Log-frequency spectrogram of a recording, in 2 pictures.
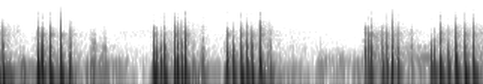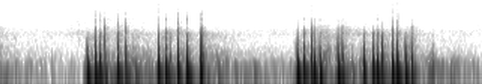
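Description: An EVA foam sponge is tapped again in quick bursts of soft, dull thuds. The taps are low and muffled, with almost no bright high end, and each one dies away almost at once.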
